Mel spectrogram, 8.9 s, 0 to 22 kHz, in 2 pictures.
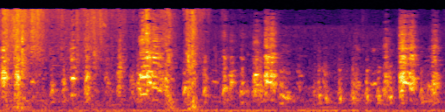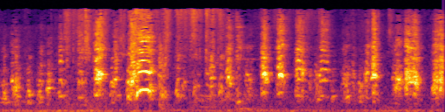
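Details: Korean native chickens clucking in dense, uneven bursts of short, sharp notes at about 44 per minute, some rising into louder squawks, with overlapping birds calling together.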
